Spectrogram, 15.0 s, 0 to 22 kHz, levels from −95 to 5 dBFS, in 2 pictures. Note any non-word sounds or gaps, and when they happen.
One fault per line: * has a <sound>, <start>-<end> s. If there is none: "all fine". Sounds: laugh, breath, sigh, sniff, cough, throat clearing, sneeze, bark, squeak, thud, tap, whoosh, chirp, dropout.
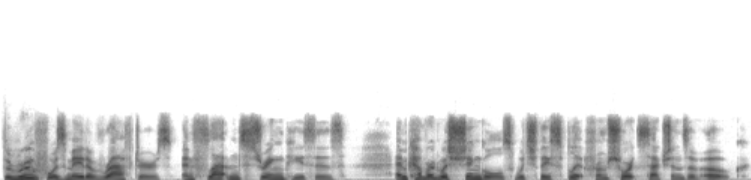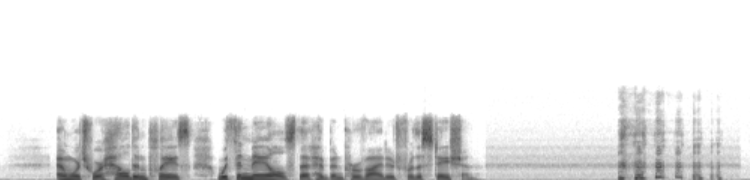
* has a laugh, 13.7-14.8 s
